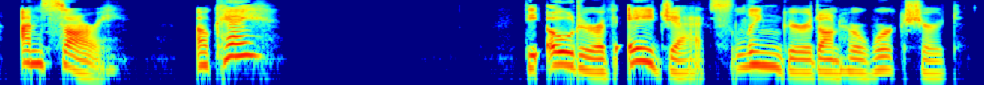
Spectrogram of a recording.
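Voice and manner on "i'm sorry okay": soothing, consoling, comforting tone. Reading a story, a mother holds her trembling daughter, consoling tone. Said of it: "her mom said in a consoling tone".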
